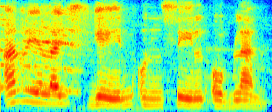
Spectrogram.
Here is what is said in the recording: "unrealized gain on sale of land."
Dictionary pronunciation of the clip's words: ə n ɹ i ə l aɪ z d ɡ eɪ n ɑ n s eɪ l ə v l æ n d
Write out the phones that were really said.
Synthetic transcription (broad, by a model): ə n ɹ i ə l aɪ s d ɡ eɪ n ɑ n s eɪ l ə b l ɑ n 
